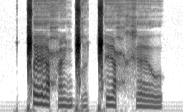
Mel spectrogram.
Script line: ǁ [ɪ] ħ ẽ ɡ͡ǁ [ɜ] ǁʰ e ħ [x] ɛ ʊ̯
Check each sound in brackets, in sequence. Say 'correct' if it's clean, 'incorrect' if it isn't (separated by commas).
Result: incorrect, correct, correct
